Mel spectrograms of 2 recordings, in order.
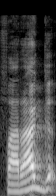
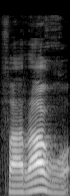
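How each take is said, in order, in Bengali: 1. শেষের ব্যঞ্জনটি একটি শক্ত g ধ্বনি। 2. শেষের ব্যঞ্জনটি একটি নরম গলার gh ধ্বনি। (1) "ফারাগ হইতো না" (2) "মুলাইম হইতো"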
